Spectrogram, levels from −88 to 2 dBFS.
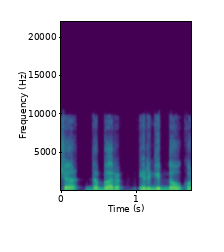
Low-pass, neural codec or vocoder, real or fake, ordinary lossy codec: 9.9 kHz; codec, 16 kHz in and 24 kHz out, 0.9 kbps, LongCat-Audio-Codec, fine tuned four codebook decoder; fake; Opus, 24 kbps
